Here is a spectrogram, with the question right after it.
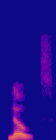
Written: NOTES

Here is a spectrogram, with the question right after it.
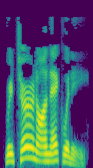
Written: RETURN ON EQUITY

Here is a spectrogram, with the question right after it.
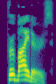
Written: PROVIDERS

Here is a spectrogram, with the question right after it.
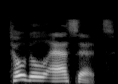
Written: TOTAL ASSETS

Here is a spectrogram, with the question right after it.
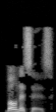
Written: BONUSES

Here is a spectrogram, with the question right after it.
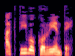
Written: ACTIVO CORRIENTE

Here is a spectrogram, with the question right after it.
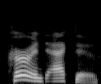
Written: CURRENT ACTIVE

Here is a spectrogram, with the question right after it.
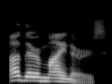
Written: OTHER MINORS

